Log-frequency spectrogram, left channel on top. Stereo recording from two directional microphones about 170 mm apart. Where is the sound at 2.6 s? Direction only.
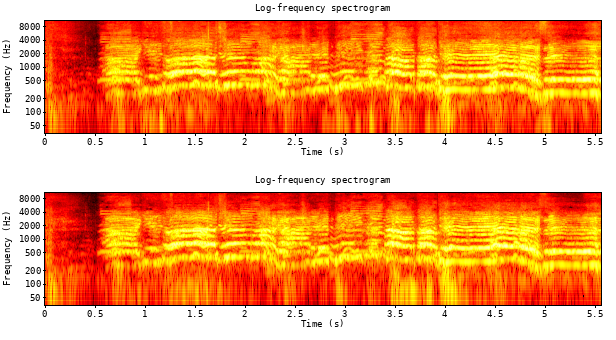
5° left (ahead or behind).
